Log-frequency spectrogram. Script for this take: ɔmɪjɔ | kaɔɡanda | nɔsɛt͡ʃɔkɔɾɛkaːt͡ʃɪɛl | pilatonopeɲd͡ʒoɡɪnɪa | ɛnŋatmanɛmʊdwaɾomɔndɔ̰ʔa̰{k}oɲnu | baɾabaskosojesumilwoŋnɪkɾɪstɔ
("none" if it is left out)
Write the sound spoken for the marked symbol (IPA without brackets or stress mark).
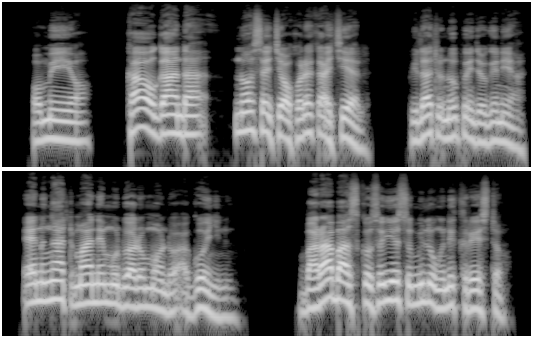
ɡ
